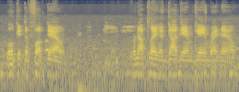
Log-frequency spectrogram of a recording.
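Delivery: grave, dead serious, low voice. Playing a character telling another to get down from up high, very serious tone. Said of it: "I'm gonna look at him in a very serious tone".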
